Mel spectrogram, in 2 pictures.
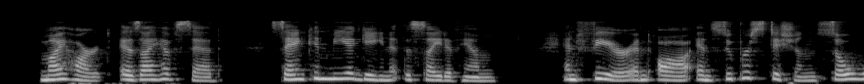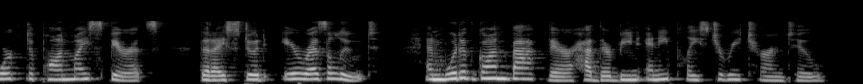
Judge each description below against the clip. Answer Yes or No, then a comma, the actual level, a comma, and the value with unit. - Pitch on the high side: Yes, high, 220 Hz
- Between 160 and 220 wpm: No, average, 150 wpm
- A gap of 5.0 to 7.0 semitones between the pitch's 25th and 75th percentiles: No, average, 4.1 semitones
